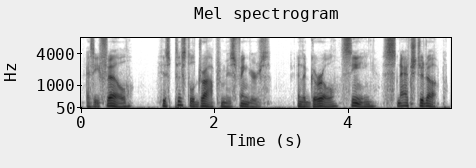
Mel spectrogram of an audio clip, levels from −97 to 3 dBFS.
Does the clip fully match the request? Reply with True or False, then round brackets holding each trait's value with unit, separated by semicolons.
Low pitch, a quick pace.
False (100 Hz; 175 wpm)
